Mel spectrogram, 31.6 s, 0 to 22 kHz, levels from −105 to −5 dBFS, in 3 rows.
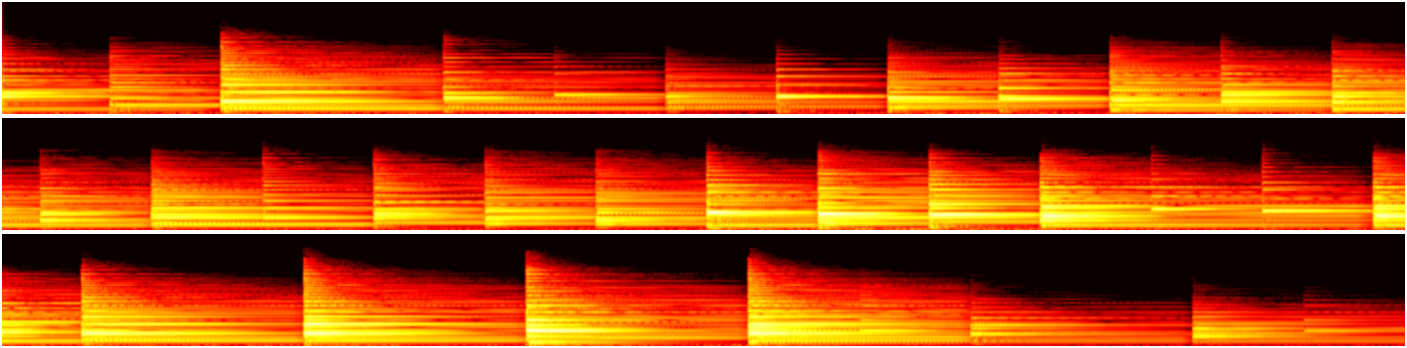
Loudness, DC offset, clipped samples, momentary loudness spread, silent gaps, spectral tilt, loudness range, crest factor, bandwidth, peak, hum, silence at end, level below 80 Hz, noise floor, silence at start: -22 LUFS; under 0.1%; under 0.1%; 22 LU; none; -6.5 dB/octave; 13 LU; 20 dB; 8 kHz; -2 dBFS; none; 0.35 s; -60 dBFS; -52 dBFS; 0 s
